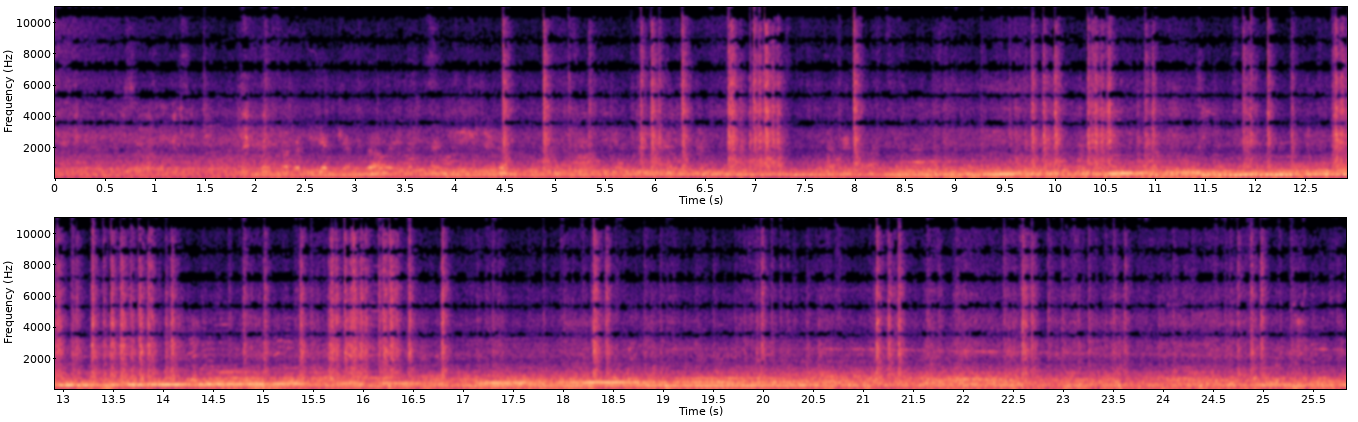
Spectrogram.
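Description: A bus engine hums steadily, rising in pitch as the bus speeds up.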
